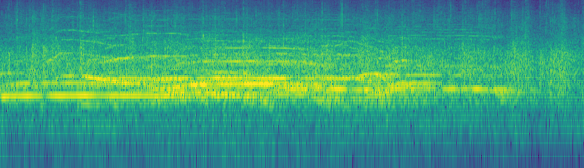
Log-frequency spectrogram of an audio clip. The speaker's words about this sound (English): Well, y'all clap for them. Y'all can do a little bit better than that.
